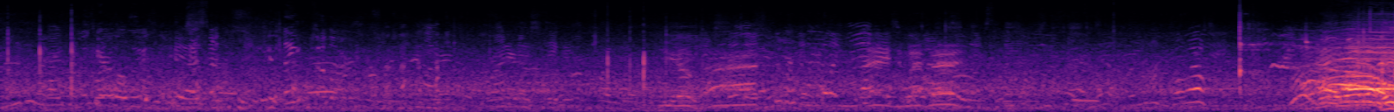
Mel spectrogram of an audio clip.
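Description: A crowd chatters nearby.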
